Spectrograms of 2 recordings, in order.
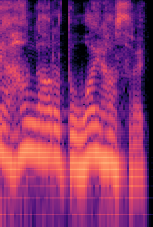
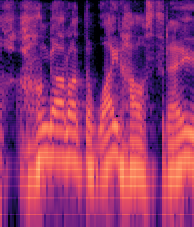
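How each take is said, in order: First: It sounds genuinely excited and warm. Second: It sounds boastful and superior. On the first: The speaker shares real joy without belittling anyone. The speaker calls it right. "when you share, like, hey" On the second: The speaker acts like an expert above others. The speaker calls it wrong. "like that kind of way, it makes people feel small"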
